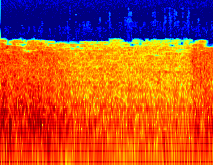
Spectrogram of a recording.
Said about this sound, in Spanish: Las balas de cañón iban minando las defensas del Álamo.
